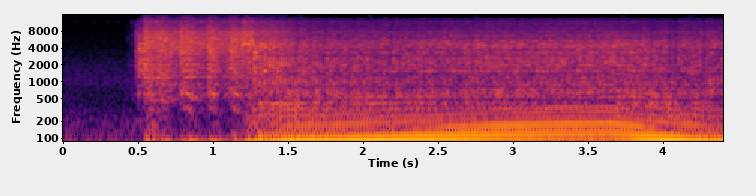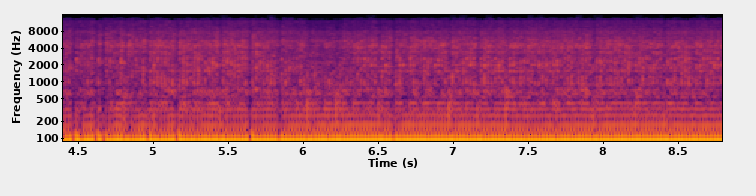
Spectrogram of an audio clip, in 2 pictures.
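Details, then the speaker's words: K20-swapped Honda EF sedan, first start after the swap, started from the key: it cranks and catches within a second, revs, then settles to a loud, steady, even idle with no misses. "the third time this thing turned on and stayed on so I just want to turn it on for you guys really quickly so you can hear it"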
